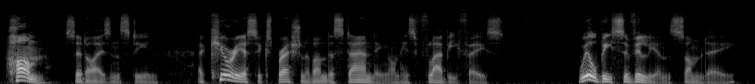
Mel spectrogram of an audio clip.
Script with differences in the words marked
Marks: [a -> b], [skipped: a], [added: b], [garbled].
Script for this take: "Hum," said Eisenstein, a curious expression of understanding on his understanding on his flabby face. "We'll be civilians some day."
"Hum," said Eisenstein, a curious expression of understanding on his [skipped: understanding on his] flabby face. "We'll be civilians some day."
